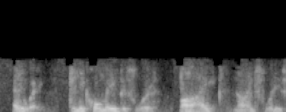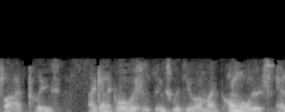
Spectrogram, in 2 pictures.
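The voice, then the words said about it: Quiet, hushed speaking. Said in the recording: “I'm calling you quietly because everybody else is sleeping”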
